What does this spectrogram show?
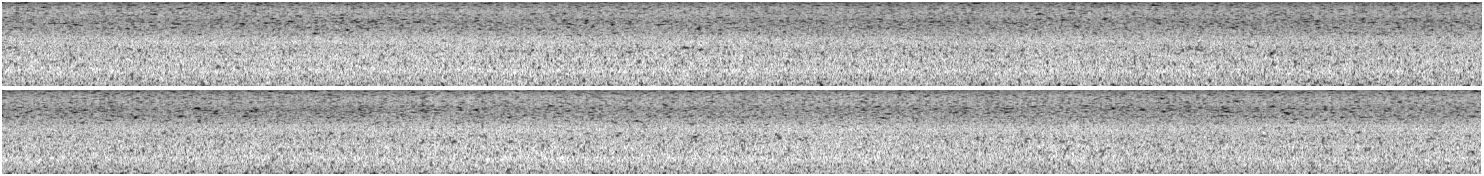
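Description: Heavy rain falling steadily: a dense, even hiss with no change in strength.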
